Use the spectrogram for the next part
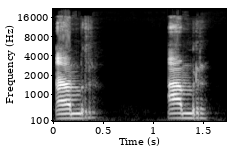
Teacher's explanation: ওয়াকফ করার কারণে রটা সাকিন হয়ে যাবে, অতএব এখানে হবে আমর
